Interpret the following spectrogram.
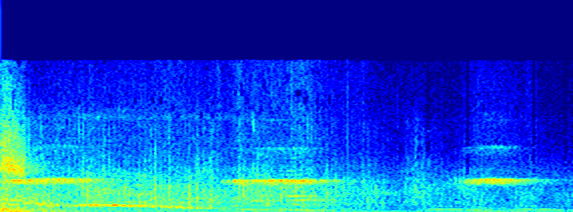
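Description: A church congregation responds in a pause of the sermon with scattered voices and clapping over short held notes from a church keyboard, fading away in a reverberant hall.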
